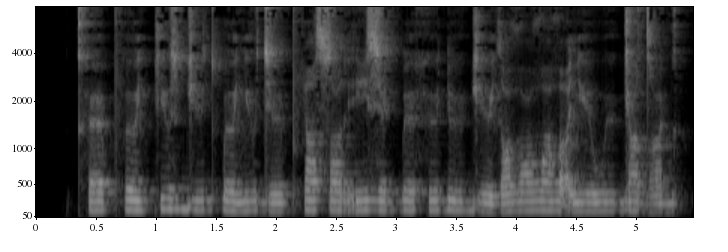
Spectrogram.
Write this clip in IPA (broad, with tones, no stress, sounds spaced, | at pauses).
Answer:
kʰ œ˨˦ pʰ ɵː˦˨ lʲ kʲ u˦˥ z ɡʲ ʉː˨˦ d k͡p ɵ˦˨ lʲ u˦˨ d øː˨˦ pʰ i˦˥ sˤ ø˧˥˧ r i˦˥ z ø˦˥ d ɓ ø˦˥ h ʉ˦˥ ɗ ʉː˦˥ ɡʲ øː˦˨ lʲ ɵ˧˥˧ ðˤ ø˦˥ ðˤ i˦˥ ðˤ ḭ˨˦ lʲ øː˦˥ w ʉː˦˥ ɡ e˧˥˧ dˤ ɵ˦˥ ɡ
